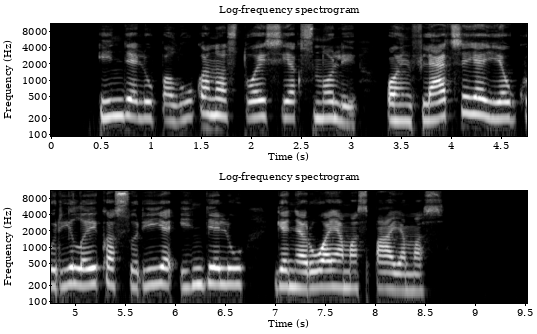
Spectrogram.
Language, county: Lithuanian, Kaunas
